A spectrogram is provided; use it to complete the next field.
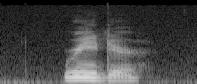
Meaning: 1. A person who reads 2. A person who reads a publication 3. A person who recites literary works, usually to an audience 4. A proofreader
- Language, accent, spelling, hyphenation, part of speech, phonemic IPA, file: English, US, reader, read‧er, noun, /ˈɹi.dɚ/, En-us-reader.ogg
